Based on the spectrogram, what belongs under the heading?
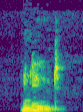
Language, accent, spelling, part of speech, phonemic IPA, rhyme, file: English, Southern England, nude, adjective / noun, /n(j)uːd/, -uːd, LL-Q1860 (eng)-nude.wav
- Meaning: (adjective) 1. Without clothing or other covering of the skin; without clothing on the genitals or female nipples 2. Of a color (such as beige or tan) that evokes bare flesh 3. Not valid; void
